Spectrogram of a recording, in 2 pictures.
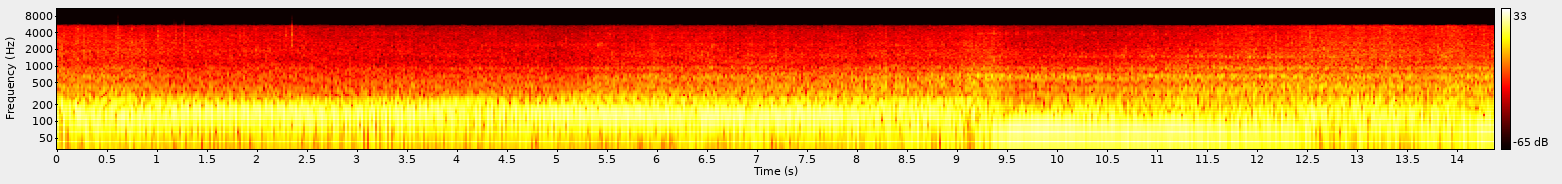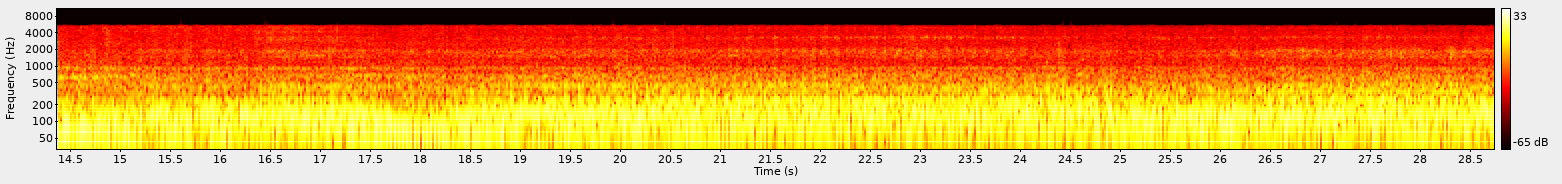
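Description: Classic cars and hot rods driving slowly past one after another, their engines running at idle speed. The engine note changes about ten seconds in and again later as one car gives way to the next.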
